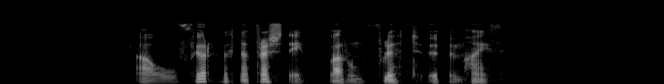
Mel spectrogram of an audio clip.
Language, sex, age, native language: Icelandic, male, 40-49, Icelandic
